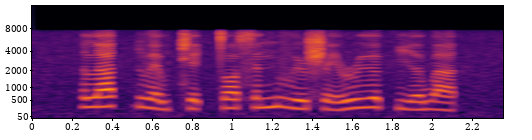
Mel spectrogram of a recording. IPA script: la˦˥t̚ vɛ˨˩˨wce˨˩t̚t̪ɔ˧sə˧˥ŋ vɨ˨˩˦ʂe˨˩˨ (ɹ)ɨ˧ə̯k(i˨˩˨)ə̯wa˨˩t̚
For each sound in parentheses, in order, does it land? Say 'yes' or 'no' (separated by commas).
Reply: yes, yes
